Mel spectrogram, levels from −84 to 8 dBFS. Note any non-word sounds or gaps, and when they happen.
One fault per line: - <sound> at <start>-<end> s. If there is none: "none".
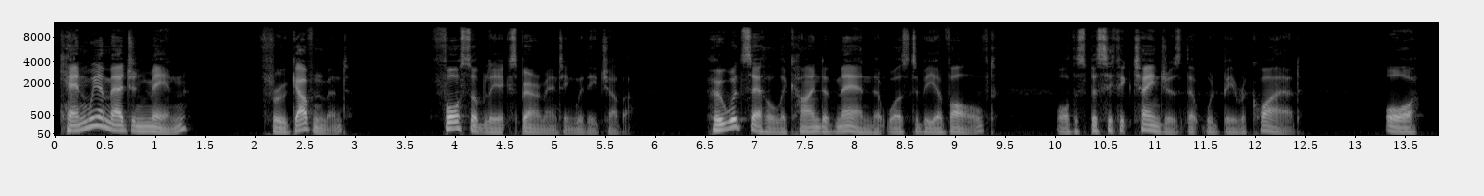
none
